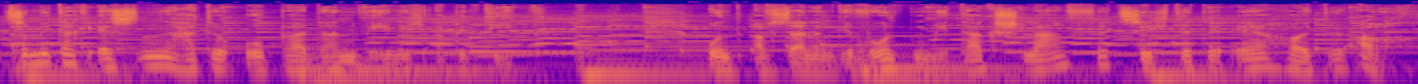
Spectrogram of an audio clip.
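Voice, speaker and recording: A man's voice: deep voice, big pitch swings, normal speed. A man reading scripted narration for a children's story. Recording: studio narration under loud music. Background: loud music.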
